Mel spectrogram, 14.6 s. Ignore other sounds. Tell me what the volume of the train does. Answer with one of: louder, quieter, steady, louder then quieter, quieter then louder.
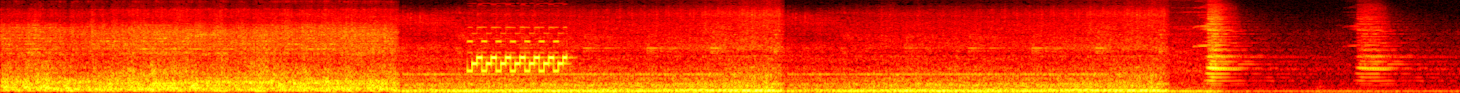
quieter.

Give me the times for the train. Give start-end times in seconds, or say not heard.
0.0-14.5.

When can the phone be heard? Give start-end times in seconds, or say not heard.
4.7-5.8.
